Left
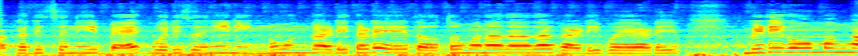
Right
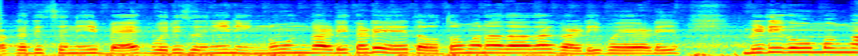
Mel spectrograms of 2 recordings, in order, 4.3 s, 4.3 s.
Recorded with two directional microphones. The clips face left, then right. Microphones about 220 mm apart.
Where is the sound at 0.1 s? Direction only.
40° right (ahead or behind).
